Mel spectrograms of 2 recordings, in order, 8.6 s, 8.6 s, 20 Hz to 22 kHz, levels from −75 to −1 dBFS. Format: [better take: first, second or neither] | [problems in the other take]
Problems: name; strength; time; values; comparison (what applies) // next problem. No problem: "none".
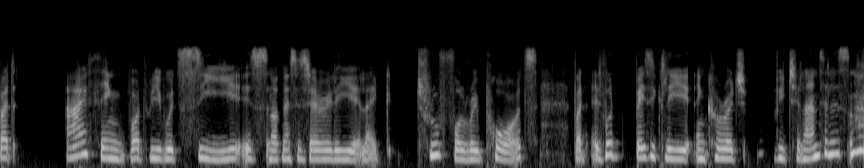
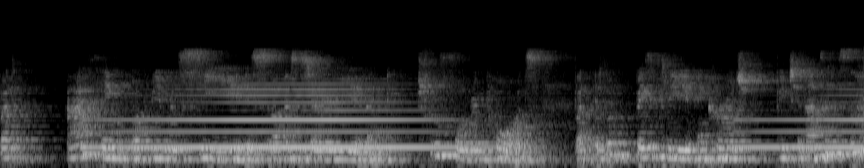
first | background sound (Wind instrument, woodwind instrument); 2 dB below the speech // room echo; dies away in 1.1 s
